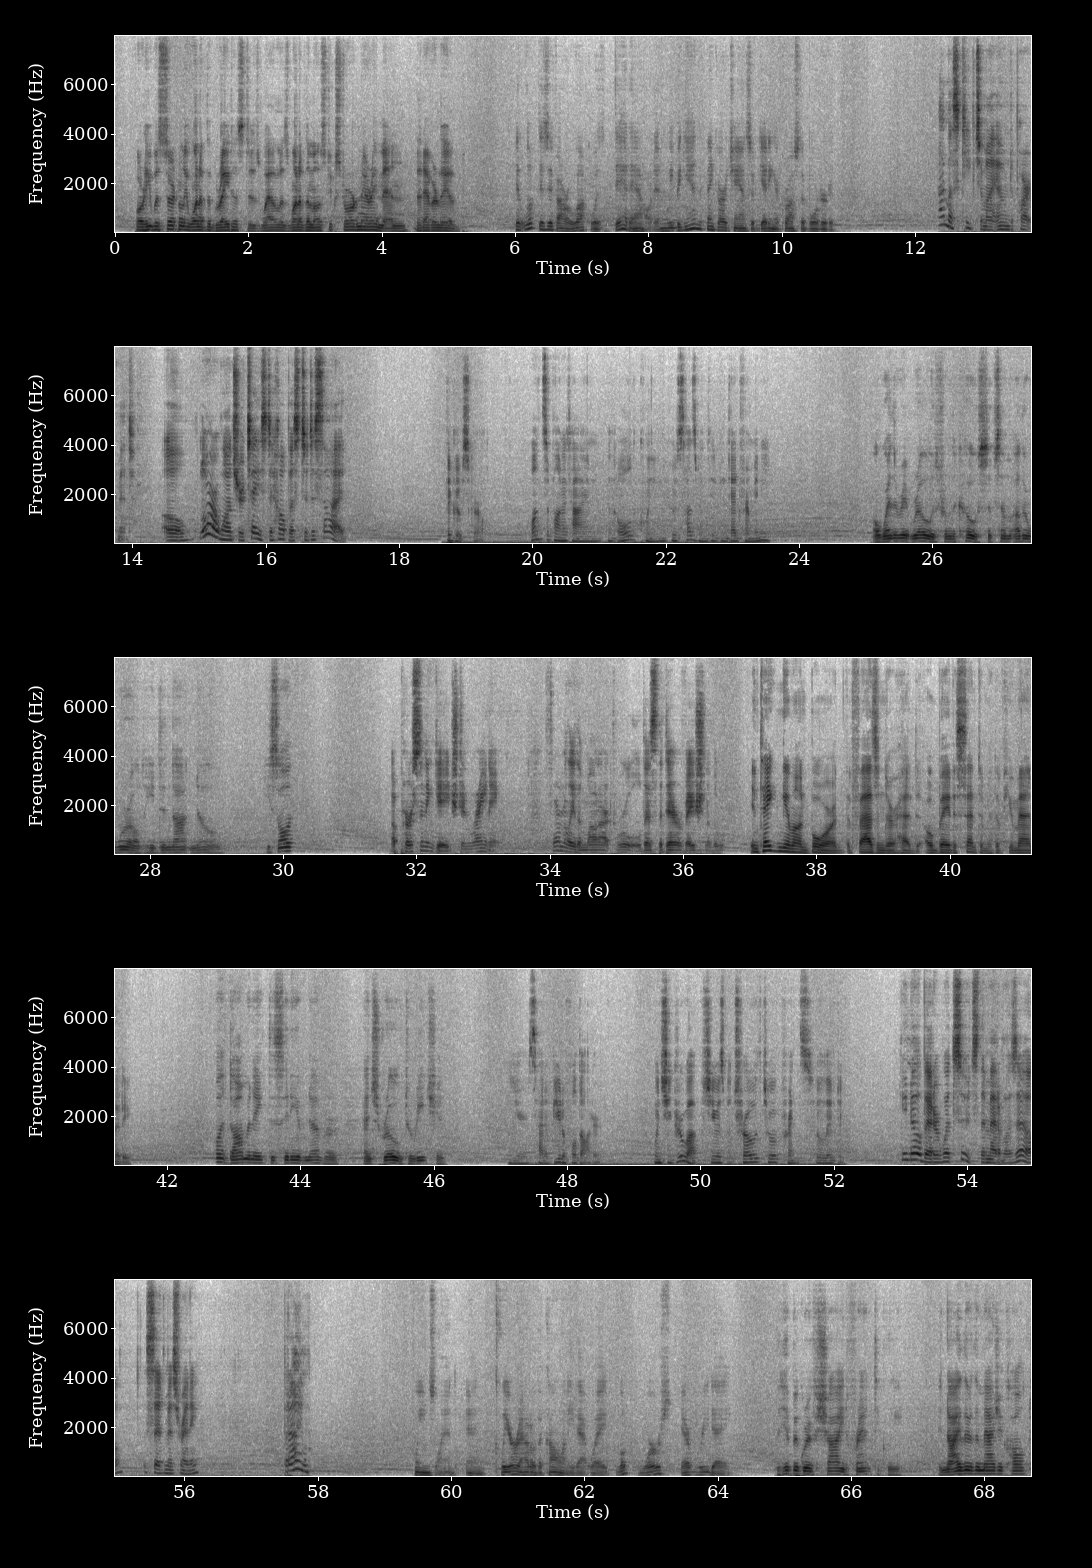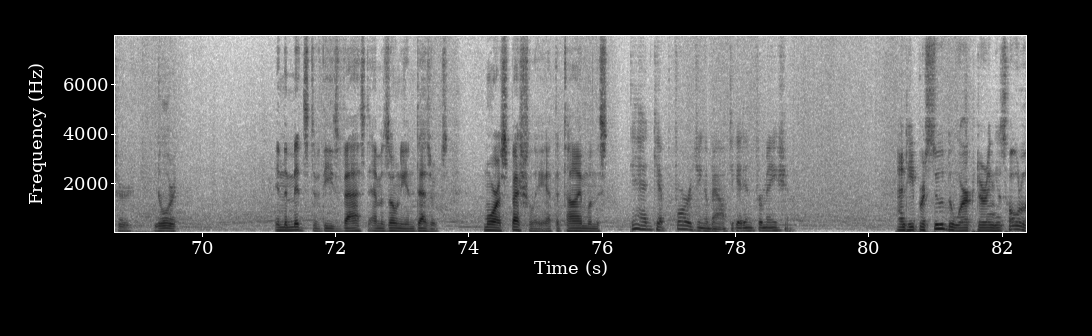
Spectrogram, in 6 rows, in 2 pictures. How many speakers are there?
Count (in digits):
7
